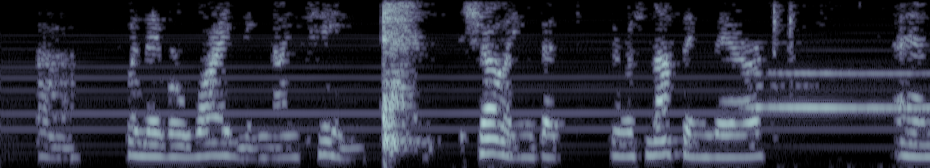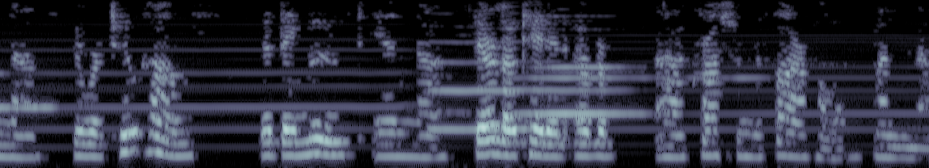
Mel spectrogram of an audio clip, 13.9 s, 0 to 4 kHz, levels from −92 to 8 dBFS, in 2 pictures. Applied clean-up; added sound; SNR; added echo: classical method spectral subtraction.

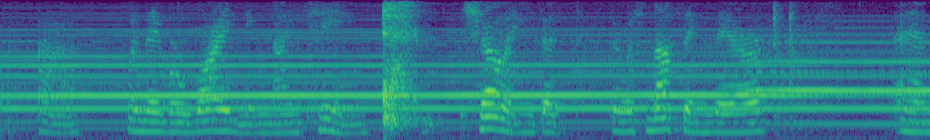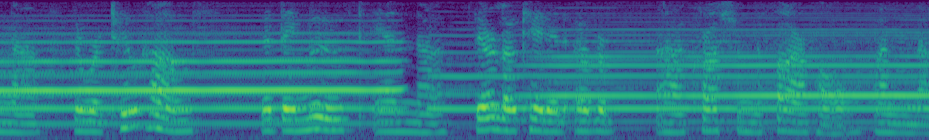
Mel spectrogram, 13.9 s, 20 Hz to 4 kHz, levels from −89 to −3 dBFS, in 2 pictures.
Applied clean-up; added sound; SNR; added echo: none; Wind instrument, woodwind instrument; -1 dB; none.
